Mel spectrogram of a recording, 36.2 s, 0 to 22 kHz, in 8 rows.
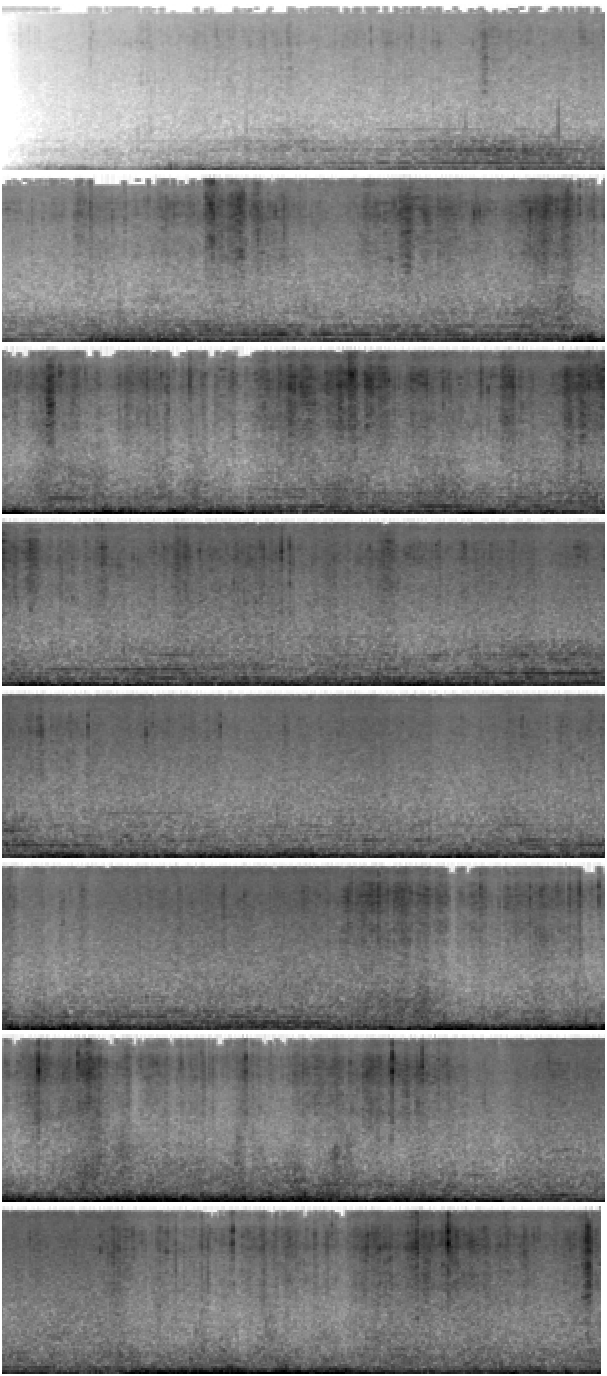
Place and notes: Liwa - Abu Dhabi - United Arab Emirates - Wind and dry vegatation - Liwa, Abu Dhabi
Recording of a very dry and windswept bush on the top of a sand dune in Liwa, Abu Dhabi, United Arab Emirates. I'm not sure if this is the precise location but it was close by.
2 September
